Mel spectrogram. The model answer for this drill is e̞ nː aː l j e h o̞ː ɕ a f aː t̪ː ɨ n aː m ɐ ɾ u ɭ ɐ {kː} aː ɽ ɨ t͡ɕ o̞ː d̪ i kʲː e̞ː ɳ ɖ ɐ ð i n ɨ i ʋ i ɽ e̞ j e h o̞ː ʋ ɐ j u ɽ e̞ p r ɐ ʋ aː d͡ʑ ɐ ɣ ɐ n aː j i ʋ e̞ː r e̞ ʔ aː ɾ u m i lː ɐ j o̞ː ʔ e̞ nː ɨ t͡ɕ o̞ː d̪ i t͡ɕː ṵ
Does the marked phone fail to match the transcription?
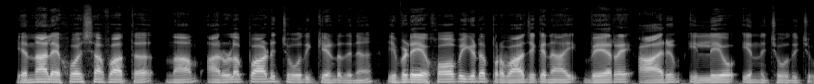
yes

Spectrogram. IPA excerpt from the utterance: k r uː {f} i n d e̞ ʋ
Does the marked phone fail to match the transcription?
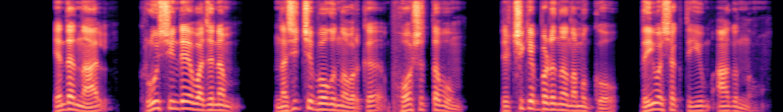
yes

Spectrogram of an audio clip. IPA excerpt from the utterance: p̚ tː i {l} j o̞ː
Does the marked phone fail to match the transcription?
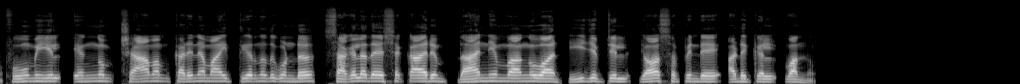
no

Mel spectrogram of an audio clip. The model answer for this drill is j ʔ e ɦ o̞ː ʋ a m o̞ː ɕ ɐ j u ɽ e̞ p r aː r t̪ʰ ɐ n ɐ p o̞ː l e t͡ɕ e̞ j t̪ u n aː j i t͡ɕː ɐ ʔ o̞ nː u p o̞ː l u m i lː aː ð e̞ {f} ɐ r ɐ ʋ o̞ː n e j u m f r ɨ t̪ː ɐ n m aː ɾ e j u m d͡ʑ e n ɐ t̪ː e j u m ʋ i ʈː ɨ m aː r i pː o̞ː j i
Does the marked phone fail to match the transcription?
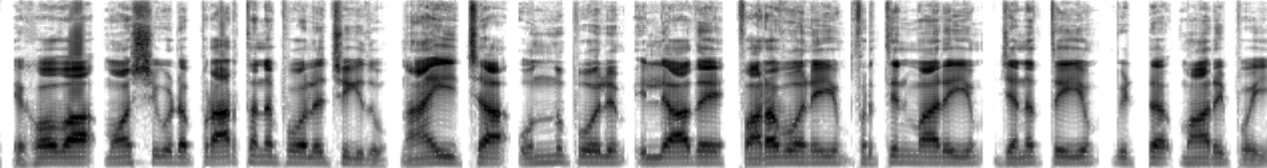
no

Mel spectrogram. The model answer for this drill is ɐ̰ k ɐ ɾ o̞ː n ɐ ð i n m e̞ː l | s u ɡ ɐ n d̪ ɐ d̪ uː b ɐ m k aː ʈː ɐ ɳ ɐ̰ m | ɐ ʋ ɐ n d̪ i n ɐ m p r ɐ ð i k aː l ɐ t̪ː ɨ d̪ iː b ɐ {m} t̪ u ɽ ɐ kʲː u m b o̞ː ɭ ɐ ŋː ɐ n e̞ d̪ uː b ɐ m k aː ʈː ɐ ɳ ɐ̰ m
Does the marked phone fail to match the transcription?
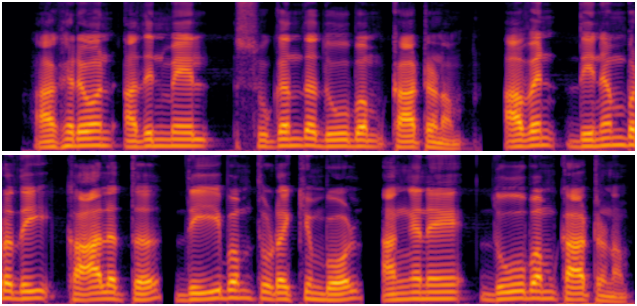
no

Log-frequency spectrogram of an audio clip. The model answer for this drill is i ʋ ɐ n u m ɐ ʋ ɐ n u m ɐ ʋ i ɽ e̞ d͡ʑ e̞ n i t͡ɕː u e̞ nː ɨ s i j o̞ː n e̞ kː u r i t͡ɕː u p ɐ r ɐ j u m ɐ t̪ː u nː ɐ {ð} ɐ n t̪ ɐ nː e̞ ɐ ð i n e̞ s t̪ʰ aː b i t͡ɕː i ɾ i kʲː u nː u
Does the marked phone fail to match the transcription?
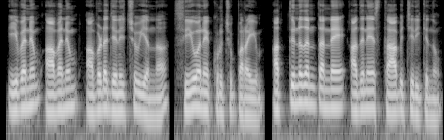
no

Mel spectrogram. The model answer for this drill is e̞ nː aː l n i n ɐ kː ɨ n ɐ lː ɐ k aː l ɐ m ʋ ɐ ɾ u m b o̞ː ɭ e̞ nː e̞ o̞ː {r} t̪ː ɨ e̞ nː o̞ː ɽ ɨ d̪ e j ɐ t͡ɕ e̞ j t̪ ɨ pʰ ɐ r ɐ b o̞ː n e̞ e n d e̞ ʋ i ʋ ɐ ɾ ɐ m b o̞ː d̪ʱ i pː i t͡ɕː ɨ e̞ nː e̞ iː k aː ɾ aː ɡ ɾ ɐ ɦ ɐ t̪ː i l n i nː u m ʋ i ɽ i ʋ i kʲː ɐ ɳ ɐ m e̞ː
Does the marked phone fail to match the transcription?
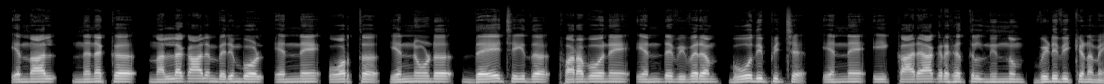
no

